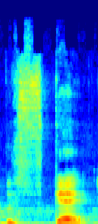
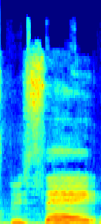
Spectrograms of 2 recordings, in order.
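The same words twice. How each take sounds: First: Busqué with a firm K sound; corrected hard C. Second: Busé with an S where K belongs; wrong soft C. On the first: Teacher correcting the unwanted form, hard K in busqué. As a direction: say busqué with K, not S. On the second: Teacher showing the unwanted sound, S in busé. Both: Shown as a demonstration. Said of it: "No, we want busqué".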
